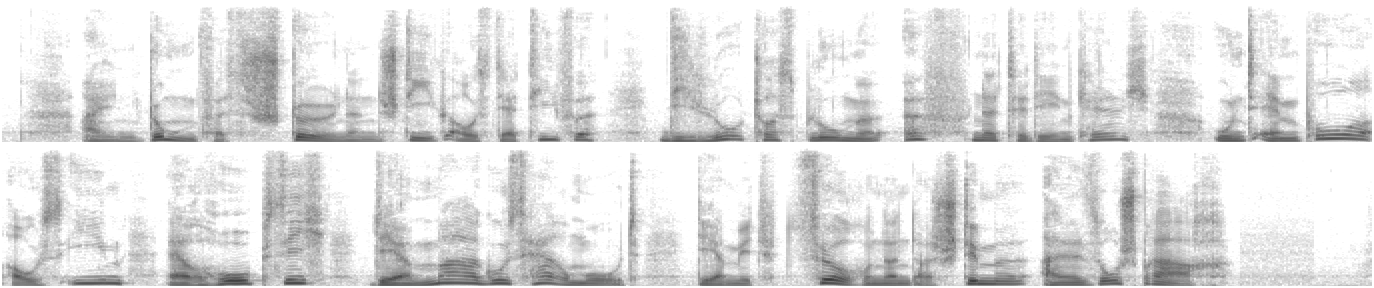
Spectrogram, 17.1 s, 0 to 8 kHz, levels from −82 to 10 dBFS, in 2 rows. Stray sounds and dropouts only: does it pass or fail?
pass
